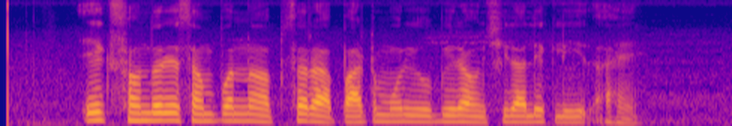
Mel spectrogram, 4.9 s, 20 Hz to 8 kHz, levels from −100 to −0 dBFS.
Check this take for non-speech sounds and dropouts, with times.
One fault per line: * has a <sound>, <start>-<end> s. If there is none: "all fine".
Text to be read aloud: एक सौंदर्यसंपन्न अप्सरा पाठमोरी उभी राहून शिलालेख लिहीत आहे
all fine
